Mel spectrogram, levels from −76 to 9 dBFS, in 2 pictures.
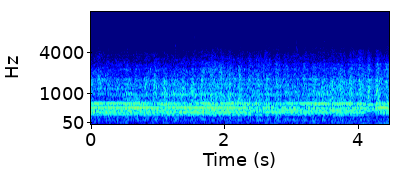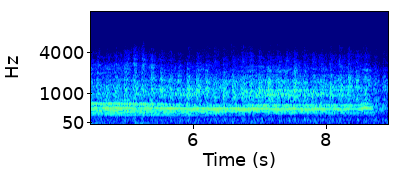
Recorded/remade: recorded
